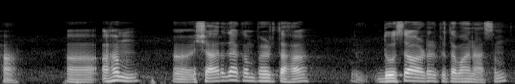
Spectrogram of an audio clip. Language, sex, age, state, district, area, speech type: Sanskrit, male, 18-30, Karnataka, Uttara Kannada, rural, spontaneous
